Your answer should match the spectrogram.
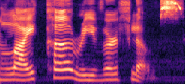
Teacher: o like não vai ter o E pronunciado, e aí o K já junta no A do a river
